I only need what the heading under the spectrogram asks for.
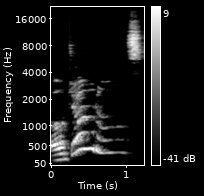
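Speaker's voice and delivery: very high, slow, squeaky voice. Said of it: "you should have done in the Mickey voice".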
